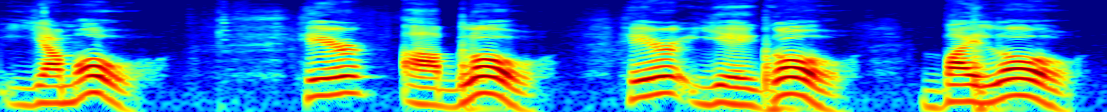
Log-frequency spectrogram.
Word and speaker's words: llamó: That's why all over here, this should be pronounced llamo, but we have to put an accent mark on it to tell you to pronounce it llamo.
